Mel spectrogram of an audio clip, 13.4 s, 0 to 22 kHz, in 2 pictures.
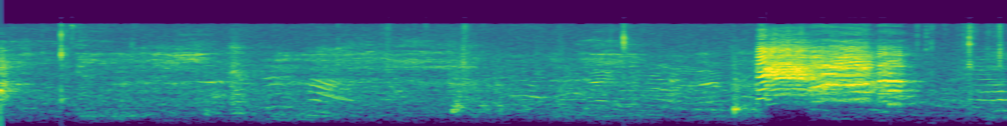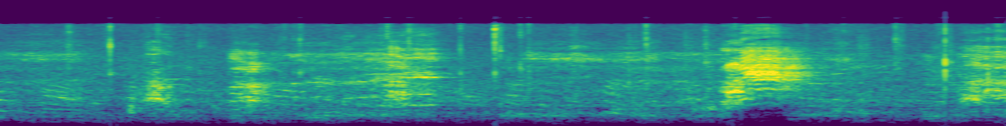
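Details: Captive macaws at Longleat Safari Park, England, August 2011: two loud, harsh, grating squawks several seconds apart, over a steady background of crowd chatter and voices.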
